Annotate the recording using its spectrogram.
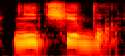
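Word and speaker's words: ничего: spicyba all right sorry nichibo pay attention on how i pronounce this word uh i write nichir gom but i pronounce like but i pronounce this word like in the word okay next slide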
